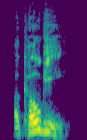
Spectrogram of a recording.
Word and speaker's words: Okogie: Josh Okogie. Did I say it correctly? – You did. You did. Okay. Okogie. Josh, you say it for us. How do you really say it? – Okogie.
